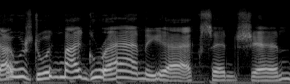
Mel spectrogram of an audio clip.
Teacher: You don't really use your tongue the way you do in the same way when you're not speaking like a granny. And then you make sure at the end of it, you put a little vocal fry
